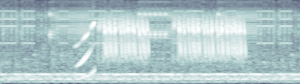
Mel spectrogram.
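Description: Rapid electronic blips chatter in quick bursts.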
